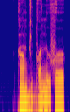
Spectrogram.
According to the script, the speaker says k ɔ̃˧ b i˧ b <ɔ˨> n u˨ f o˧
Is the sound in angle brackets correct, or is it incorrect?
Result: correct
